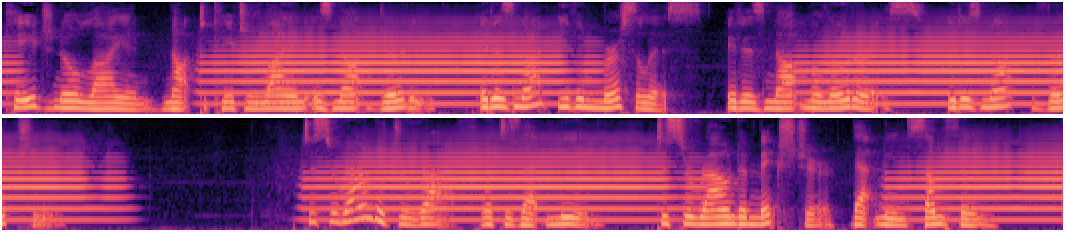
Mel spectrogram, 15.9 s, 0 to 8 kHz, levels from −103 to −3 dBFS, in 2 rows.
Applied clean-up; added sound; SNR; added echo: none; Trumpet; 3 dB; none.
